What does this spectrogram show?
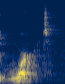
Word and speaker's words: wort: The next word is wort. If you're reading it, spelled like wort, so it sounds horrible, but actually it's a good thing.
